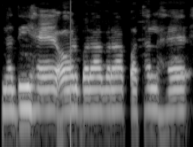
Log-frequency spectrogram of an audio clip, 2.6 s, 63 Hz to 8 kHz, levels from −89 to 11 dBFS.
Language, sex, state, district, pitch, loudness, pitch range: Hindi, female, Bihar, Kishanganj, 210 Hz, -18 LUFS, 210-215 Hz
